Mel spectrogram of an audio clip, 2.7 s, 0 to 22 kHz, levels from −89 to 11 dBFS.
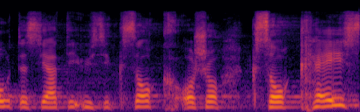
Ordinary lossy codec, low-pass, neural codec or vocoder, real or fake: none; 14.4 kHz; none; real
